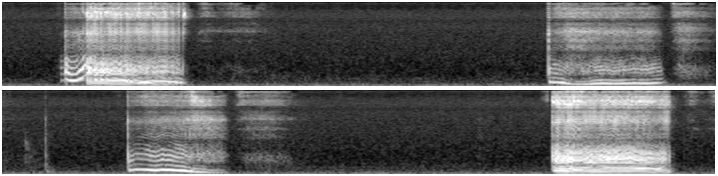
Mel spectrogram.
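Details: American Cocker Spaniel TuTu, a ten-month-old pup, snoring in its sleep indoors like an old man during an hour-long snoring spell: four rasping, harmonic snores, each under a second, wavering up and down in pitch, separated by quiet pauses of two to three seconds.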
